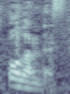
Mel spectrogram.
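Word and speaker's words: hollandaise: лендес це голландський соус тому що французькій мові перша буква аж не читається це може виходить оландес тому сьогодні я готую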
